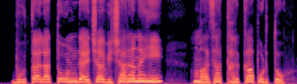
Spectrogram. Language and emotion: Marathi, fearful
